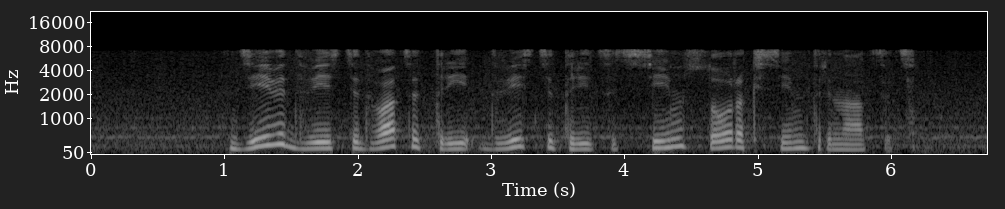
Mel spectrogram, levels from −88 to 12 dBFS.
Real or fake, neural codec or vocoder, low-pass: real; none; 7.2 kHz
